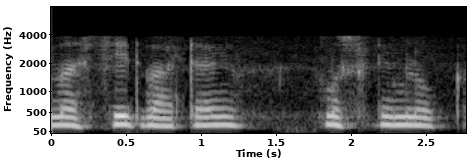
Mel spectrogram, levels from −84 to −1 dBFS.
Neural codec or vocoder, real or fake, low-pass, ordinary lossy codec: codec, 16 kHz, 16 kbps, FunCodec, trained on Chinese and English, 50 frames a second; fake; 7.2 kHz; AAC, 16 kbps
